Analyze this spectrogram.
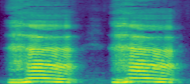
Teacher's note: उर्दू ज़बान में हा की आवाज़ जो अदा होती है वो मुंह से अदा होती है, मतलब जो मौत कैविटी है यहाँ से आवाज़ आती है। अरबी ज़बान में जो हा की आवाज़ है वो जहाँ से हमज़ा की आवाज़ है वहीं से हा की भी आवाज़ है।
